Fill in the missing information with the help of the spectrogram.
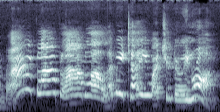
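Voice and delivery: high, fast, laughing mock lecture; mock nagging. Wife mocking how not to correct her husband, high laughing nag. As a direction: rattle it off like a know-it-all wife, with a laugh.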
